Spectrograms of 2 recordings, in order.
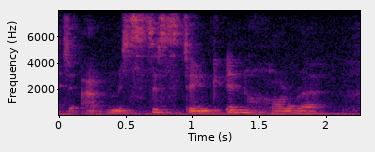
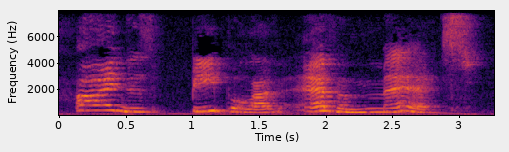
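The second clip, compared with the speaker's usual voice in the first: higher, louder praise; fond Mister Stink; 8 semitones higher, 8 dB louder than usual. A narrator's reading. Tramp praising Chloe to the TV audience, higher and louder. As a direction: sing the girl's praises.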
